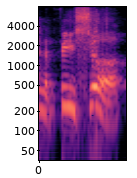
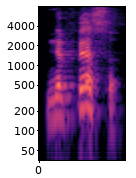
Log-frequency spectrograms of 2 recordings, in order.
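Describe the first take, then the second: First: The name has a sh sound. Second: The name has a plain s sound. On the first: The speaker calls it wrong. "But not Nafisha. That's with an S H A at the end" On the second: The speaker calls it right. "it's Nafessa"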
